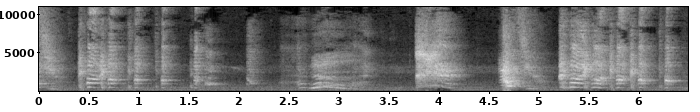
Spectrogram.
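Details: Sneezing to amuse an infant: two abrupt, explosive sneezes amid bouts of baby giggling and laughter; ordinary sneezes.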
